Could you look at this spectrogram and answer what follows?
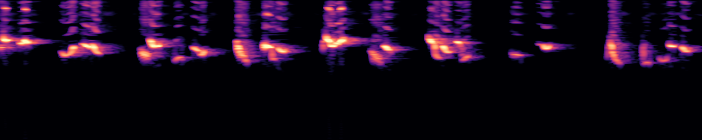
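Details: Yellow-vented bulbuls, wild birds answering a lure at dawn, give a dense burst of bubbly, clipped notes in quick uneven clusters, bright and slightly harsh, with no background noise.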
